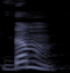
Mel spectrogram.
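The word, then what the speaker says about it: dumb: वह गूंगा है तो हम क्या बोलेंगे, ही इज डम, ही इज डम, यहाँ पे बी साइलेंट होता है, गूंगे को बोलते हैं डम।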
